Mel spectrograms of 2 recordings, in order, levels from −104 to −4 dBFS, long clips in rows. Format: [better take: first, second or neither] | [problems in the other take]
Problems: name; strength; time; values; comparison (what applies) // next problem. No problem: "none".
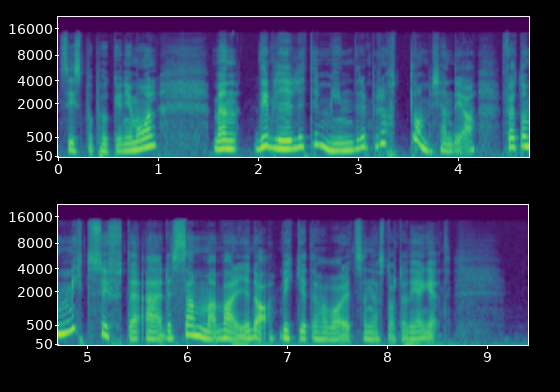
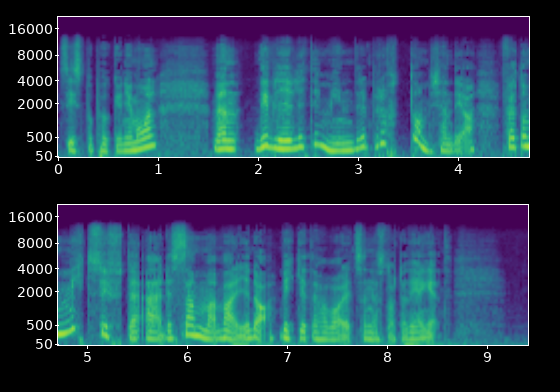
first | garbled, watery; slightly; nothing above 12 kHz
